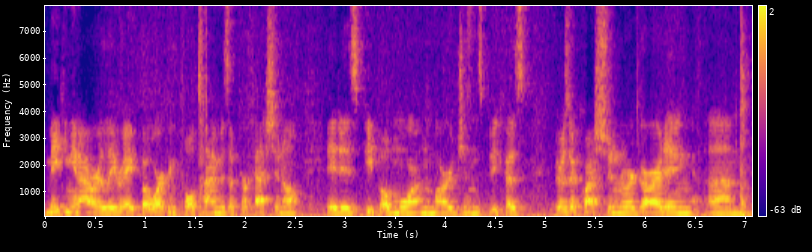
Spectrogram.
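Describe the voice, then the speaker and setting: Amid audible room echo and noticeable background noise, a man speaks fairly quickly in a fairly low voice, with very even loudness and monotone, flat intonation. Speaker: state labor market economist. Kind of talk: legislative committee testimony. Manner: fast.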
